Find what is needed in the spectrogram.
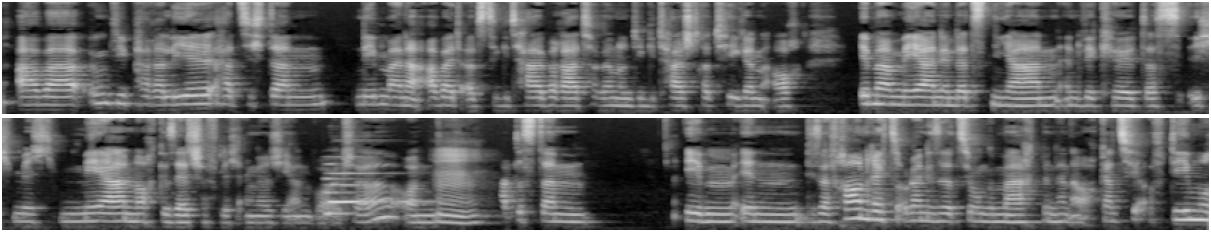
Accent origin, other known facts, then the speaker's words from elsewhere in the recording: Berlin, Germany; born there; Ich bin 29 Jahre alt jetzt, mittlerweile werde dieses Jahr 30, gebürtige Berlinerin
